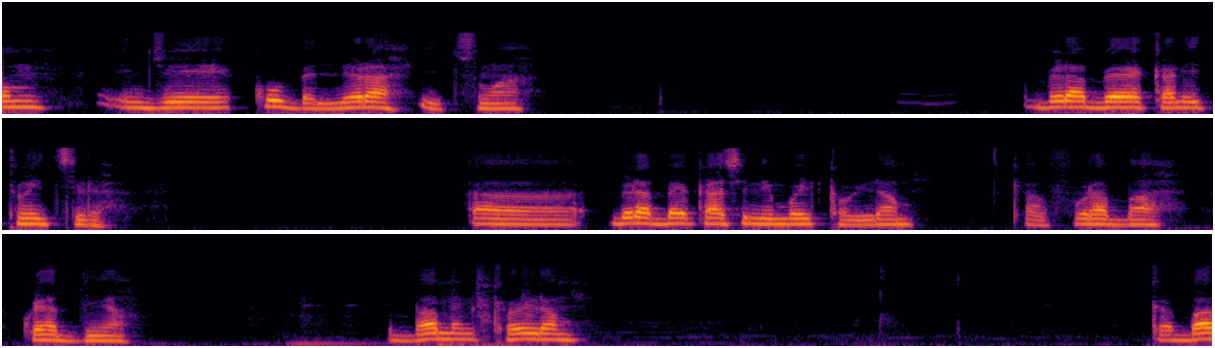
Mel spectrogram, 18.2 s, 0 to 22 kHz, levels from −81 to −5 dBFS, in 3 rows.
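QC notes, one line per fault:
throughout, Opus compression: speech sounds grainy and rough, with nothing above 8.2 kHz; likely Opus music mode noise-filling starved bands, which fits about 16 kbps.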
